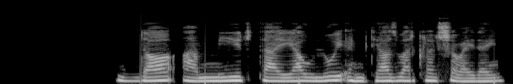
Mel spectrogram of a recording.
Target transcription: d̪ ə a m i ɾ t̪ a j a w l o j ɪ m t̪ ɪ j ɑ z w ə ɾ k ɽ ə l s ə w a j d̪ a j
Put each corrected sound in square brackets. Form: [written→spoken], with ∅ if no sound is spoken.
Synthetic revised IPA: d̪ [ə→ɑ] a m i ɾ t̪ a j a w l o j ɪ m t̪ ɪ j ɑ z w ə ɾ k ɽ ə l [s→ʃ] ə w a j d̪ a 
